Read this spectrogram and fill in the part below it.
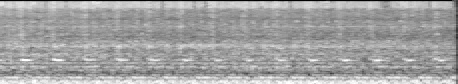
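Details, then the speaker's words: Dodge Charger Redeye at idle: rapid bird-like chirping, about six a second, over a steady petrol idle, heard from both sides and possibly under the car; owner unsure whether it comes from the belt. "like a bird chirping or something under the hood. You hear it from both sides too."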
